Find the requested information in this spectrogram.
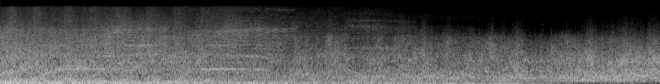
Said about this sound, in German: So klingen tatsächlich Bomben, die auf Alpakas fallen, aber natürlich nicht in echt, sondern nur als Teil einer Videospielsatire.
